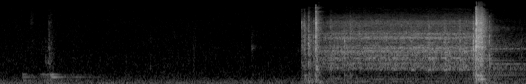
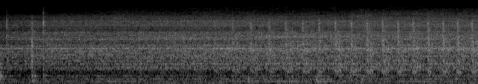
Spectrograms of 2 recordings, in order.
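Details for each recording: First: Toshiba V5470B Betamax video recorder under repair, original logic board refitted: rewind not working; short bursts of motor whirring, each started and stopped by sharp clicks, but the tape never spins up; mechanism stuck, motor straining. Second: Toshiba V5470B Betamax recorder, rewind after reworking the transport idler: steady high-pitched whir with faint regular ticking as reels spin up evenly; rewind at good strong speed.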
